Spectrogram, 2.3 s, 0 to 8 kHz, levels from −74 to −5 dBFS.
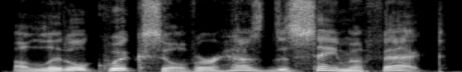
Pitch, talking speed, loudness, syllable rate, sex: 140 Hz, 180 wpm, -18 LUFS, 5.1 syllables/s, male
